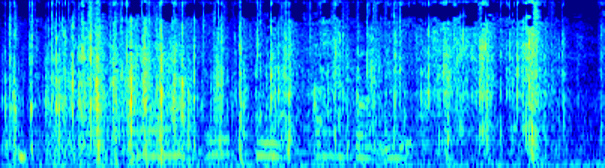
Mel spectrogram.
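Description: Foil-lined plastic snack bag crinkling as it is handled and pulled open, a dense run of crackles throughout.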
